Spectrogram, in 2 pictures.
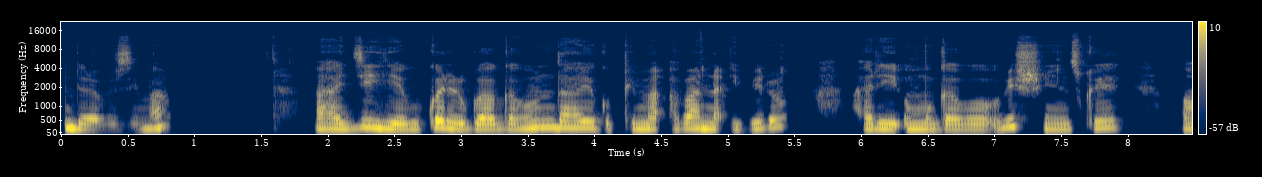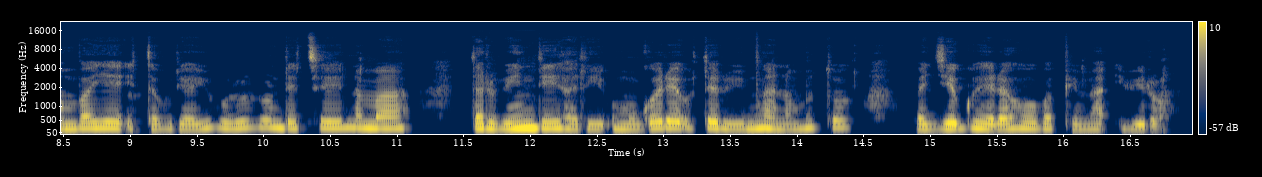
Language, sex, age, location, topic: Kinyarwanda, female, 18-24, Kigali, health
